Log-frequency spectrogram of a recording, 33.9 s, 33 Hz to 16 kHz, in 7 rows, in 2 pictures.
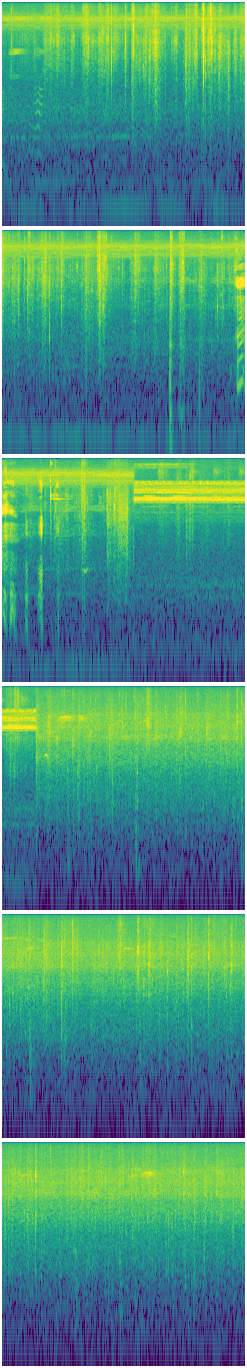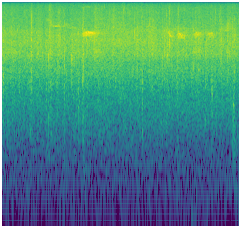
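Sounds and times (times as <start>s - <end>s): high-pitched insect drone: 6.9s - 15.3s.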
